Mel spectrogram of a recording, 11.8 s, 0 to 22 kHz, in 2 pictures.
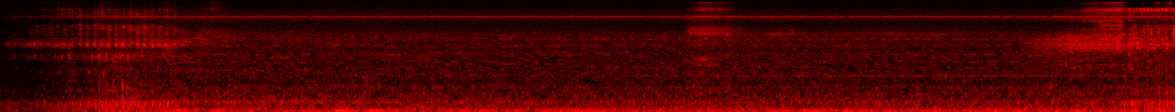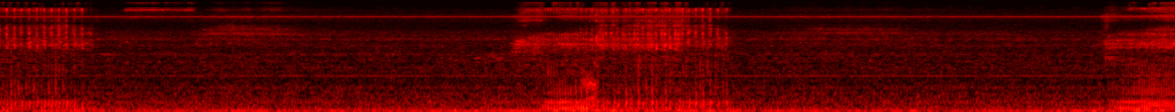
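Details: Bentley, a bulldog puppy a few months old, sleeping upside down and snug, snoring and snorting; broad rasping snore bursts around 1, 6 and 9 seconds over a steady low hum.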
